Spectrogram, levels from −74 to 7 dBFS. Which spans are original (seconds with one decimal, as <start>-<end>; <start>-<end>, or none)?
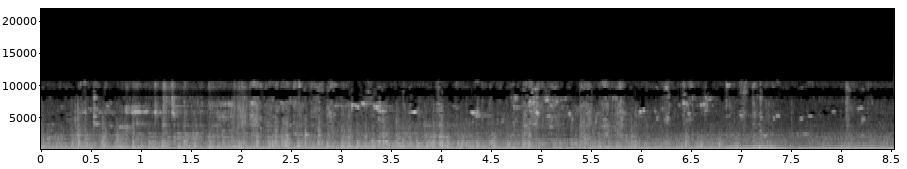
0.0-0.8; 2.1-8.5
